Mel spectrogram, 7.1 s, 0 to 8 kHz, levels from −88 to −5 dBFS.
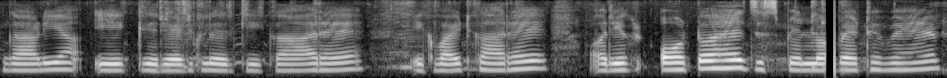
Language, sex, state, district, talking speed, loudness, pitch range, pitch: Hindi, female, Jharkhand, Garhwa, 170 wpm, -22 LUFS, 210-235 Hz, 220 Hz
